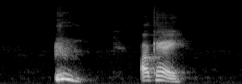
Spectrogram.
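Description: A man clears his throat once, a short sound falling in pitch, then says "OK".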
